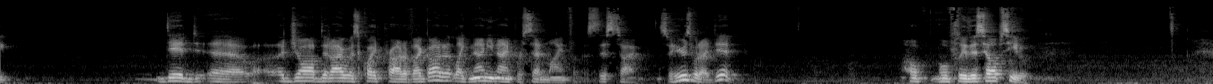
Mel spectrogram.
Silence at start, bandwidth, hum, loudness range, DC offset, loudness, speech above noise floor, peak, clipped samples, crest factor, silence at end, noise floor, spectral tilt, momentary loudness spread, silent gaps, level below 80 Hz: 0 s; 15.5 kHz; none; 5 LU; under 0.1%; -22 LUFS; 39 dB; -4 dBFS; under 0.1%; 20 dB; 0 s; -60 dBFS; -5 dB/octave; 16 LU; none; -52 dBFS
